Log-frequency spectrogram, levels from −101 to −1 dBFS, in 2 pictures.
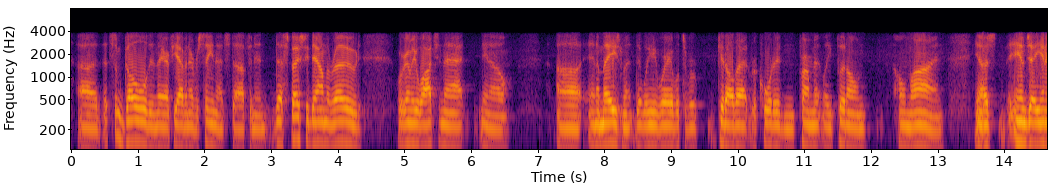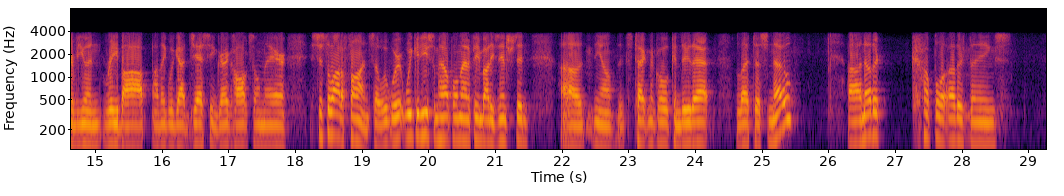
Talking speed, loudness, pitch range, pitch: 195 wpm, -27 LUFS, 115-130 Hz, 120 Hz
